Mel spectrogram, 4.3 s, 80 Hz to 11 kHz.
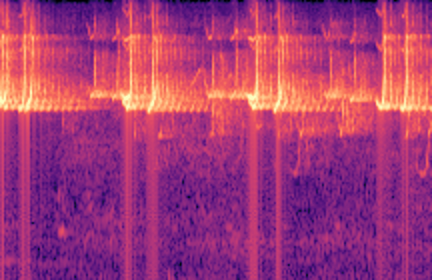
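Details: Early-morning rain quail call: crisp, high double notes, a sharp pair repeated roughly every 1.2 seconds, ringing against a quiet background.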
